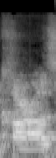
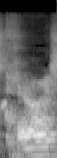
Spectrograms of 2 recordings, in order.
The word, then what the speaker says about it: Carl: It's just my name, Carl Za. That's Carl, start spelled with a C, C-A-R-L. And my last name, Z-H-A, that's Z as in zebra, H as in Henry, A as in apple.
